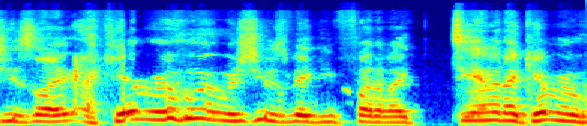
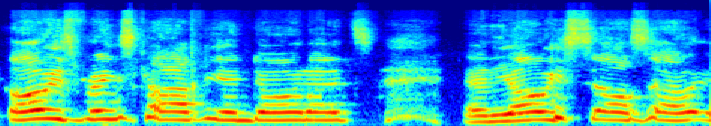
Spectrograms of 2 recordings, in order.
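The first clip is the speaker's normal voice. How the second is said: laughing while retelling; 5 semitones higher than usual. Real, not acted.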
